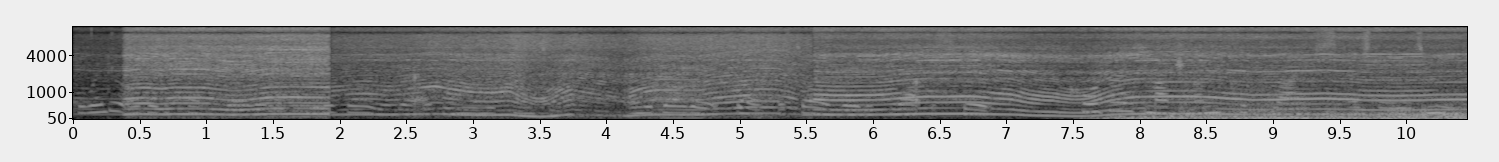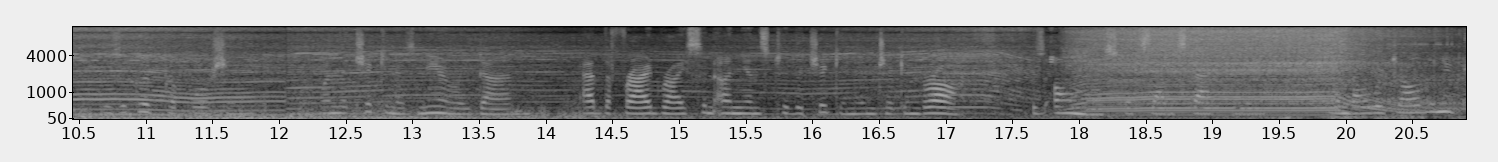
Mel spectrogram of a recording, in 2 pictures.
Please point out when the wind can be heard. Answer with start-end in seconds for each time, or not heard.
7.5-20.8.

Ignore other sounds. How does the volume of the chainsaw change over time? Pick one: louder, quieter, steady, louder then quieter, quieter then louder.
quieter then louder.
